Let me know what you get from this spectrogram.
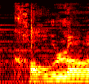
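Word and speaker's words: kolo: the one that's um Colo I believe it's how you say it it's a k-o-l-o it's where they are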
